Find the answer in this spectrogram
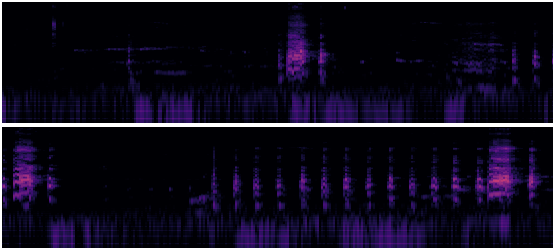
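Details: Domestic chicken in egg-laying cackle: two loud, harsh squawks about three seconds apart with faint rustling between them, then a fast, even train of short clucks ending in another loud squawk.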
